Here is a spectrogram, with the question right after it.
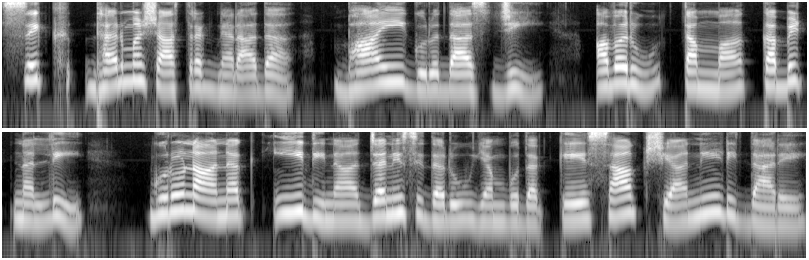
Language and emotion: Kannada, neutral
